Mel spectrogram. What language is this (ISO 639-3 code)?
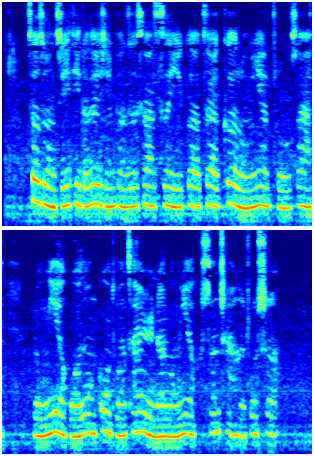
zho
